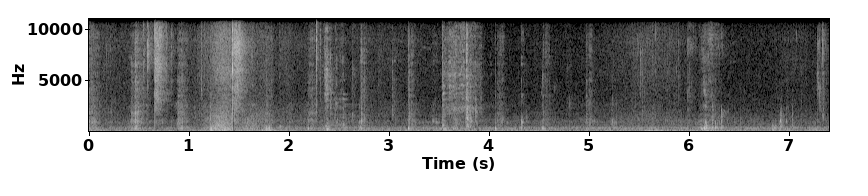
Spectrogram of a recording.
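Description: Close-up chewing and biting of crunchy food, with irregular sharp crunches.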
